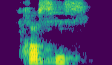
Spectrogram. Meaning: a male given name, variant of François
- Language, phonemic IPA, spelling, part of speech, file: French, /fʁɑ̃.sis/, Francis, proper noun, LL-Q150 (fra)-Francis.wav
